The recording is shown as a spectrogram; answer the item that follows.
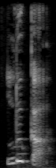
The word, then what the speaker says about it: Lykke: are going to denmark this is pronounced luca it means happiness it's by mike viking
